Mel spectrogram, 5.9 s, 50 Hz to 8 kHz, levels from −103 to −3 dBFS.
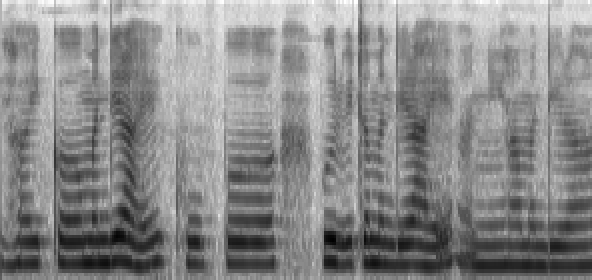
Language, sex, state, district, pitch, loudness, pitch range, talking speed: Marathi, female, Maharashtra, Nagpur, 230 Hz, -16 LUFS, 215-235 Hz, 120 wpm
